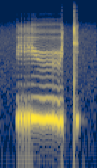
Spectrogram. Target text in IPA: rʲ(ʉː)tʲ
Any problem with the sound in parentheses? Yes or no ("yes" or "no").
no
